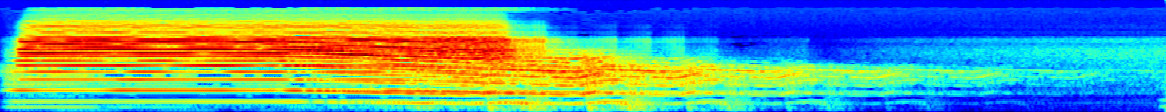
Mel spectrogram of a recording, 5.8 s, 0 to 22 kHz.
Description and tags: Guitar swell 2
Guitar swell made with a Tokai Strat and using a pod xt. Delay.
90bpm, A, Guitar, Key, Noise, Pod, Strat, Swell, xt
